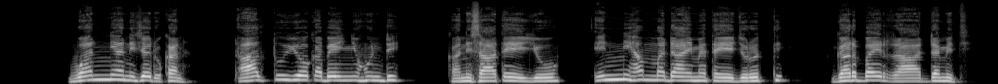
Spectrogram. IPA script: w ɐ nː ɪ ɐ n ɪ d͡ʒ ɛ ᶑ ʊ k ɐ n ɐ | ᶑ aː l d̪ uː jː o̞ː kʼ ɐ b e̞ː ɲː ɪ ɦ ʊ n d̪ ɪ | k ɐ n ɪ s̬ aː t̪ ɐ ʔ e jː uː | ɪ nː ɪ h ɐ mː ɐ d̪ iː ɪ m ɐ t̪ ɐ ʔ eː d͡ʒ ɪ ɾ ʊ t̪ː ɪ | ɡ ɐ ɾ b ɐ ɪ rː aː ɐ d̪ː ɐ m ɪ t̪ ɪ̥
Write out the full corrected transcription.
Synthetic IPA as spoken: w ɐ nː ɪ ɐ n ɪ d͡ʒ ɛ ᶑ ʊ k ɐ n ɐ | ᶑ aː l t̪ uː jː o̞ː kʼ ɐ b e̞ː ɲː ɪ ɦ ʊ n d̪ ɪ | k ɐ n ɪ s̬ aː t̪ ɐ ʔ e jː uː | ɪ nː ɪ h ɐ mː ɐ d̪ aː ɪ m ɐ t̪ ɐ ʔ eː d͡ʒ ɪ ɾ ʊ t̪ː ɪ | ɡ ɐ ɾ b ɐ ɪ rː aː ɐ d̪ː ɐ m ɪ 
